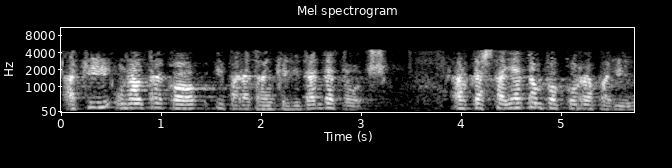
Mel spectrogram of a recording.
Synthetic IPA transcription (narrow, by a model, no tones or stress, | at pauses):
ə̰kiunalˠt̪ɾəkɔpipəɾət̪ɾəŋkilit̪at̪̚d̪ət̪ot͡s | əlˠkəst̪əʎat̪əmpɔkːorəpəɾi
